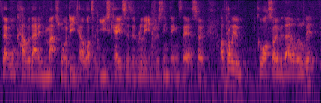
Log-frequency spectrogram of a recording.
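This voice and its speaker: A man at a very fast pace, ordinary pitch variation, audible room echo and noticeable background noise. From Australia. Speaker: software engineer, conference speaker. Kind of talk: conference talk. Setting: stage with audience. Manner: fast when nervous; casual, halting with fillers.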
